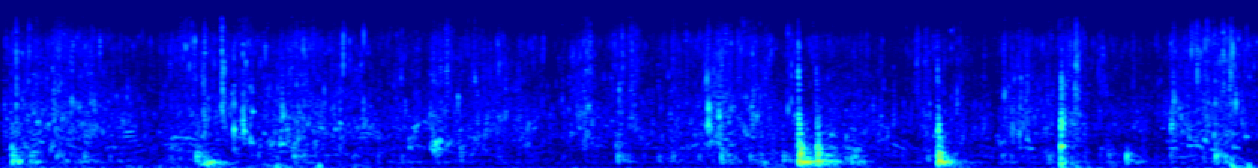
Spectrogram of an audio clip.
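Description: Kayak paddles dipping and splashing in lake water, with the slosh of water around the boats and a few sharper splashes and knocks in the second half.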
